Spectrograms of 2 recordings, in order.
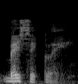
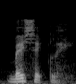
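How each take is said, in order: First: Basically said in three beats, BAY-sick-lee; basically, three syllables only. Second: Basically repeated, three beats, BAY-sick-lee; basically, three syllables, falling. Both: Shown as a demonstration. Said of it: "phát âm ba vần".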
